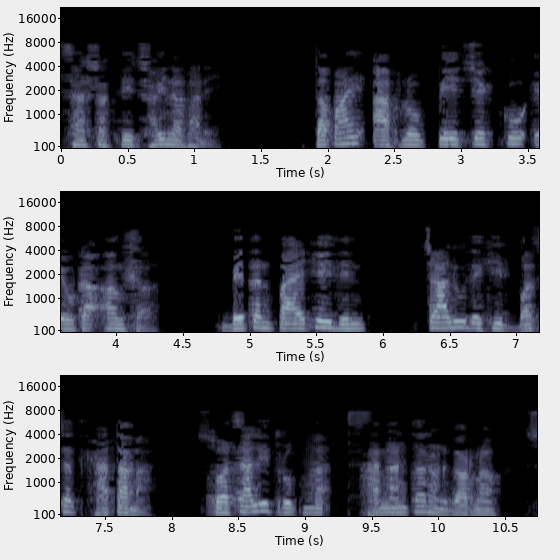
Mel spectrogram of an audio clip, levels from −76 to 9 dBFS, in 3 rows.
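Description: Throughout the speech, everything above 7.7 kHz is missing, and what remains sounds dull and smeared, with a warbling, fizzy texture. This heavy damage likely comes from AAC compression at a very low bitrate, around 12 kbps. Unlike a plain low-pass filter, the damage also sits inside the remaining band as warble.

From 9.01 to 9.73 s the speech becomes a rigid, metallic buzz at 66.7 Hz, robotic sound from repeated short buffers. A segment of about 15 ms is likely replayed over most of that stretch while real audio is skipped. Its fixed repetition rate sets it apart from the constant, shifting warble of the codec.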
